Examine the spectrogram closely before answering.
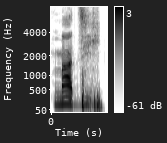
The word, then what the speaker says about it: Madi: You say Mardi, Mardi.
